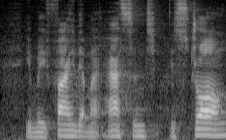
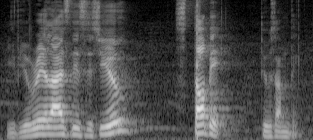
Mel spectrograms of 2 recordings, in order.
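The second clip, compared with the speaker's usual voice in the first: louder, sharp stop order; firm command; 3 semitones higher, 5 dB louder than usual. Real, not acted. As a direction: snap them out of it. Coach scolding procrastinators.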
